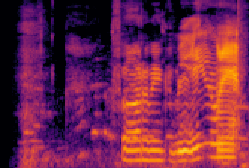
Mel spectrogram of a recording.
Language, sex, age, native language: Icelandic, male, 18-19, Icelandic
